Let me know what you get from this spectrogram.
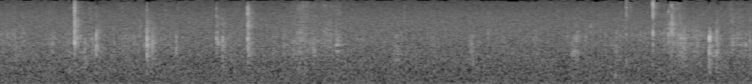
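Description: Faint chewing of a mouthful of rice burger, with a few soft, sparse clicks spread through the chewing.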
